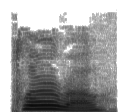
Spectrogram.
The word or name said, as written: pleuro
